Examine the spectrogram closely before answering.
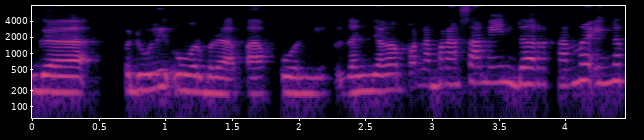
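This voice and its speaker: The speaker has a normal speaking voice with lively intonation. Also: woman. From Indonesia, Padang (West Sumatra). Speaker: TV host and beauty pageant winner, webinar speaker. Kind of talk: webinar talk, casual advice. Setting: online webinar.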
